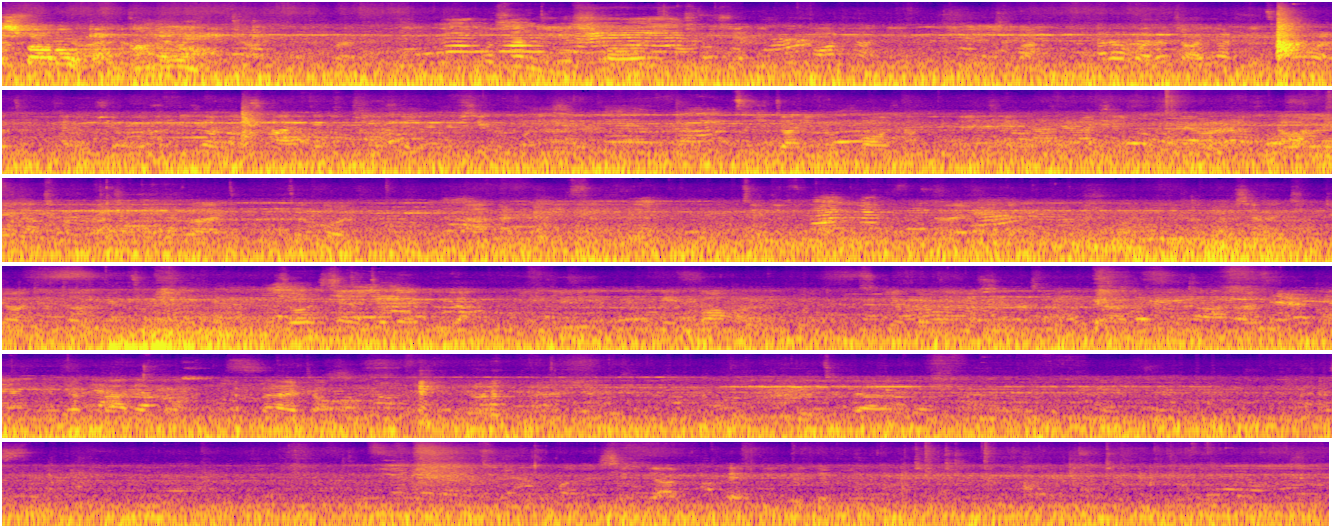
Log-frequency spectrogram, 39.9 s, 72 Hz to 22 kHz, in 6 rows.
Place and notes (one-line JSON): {"title": "Yangpu District, Shanghai - Line 10 (Shanghai Metro)", "date": "2013-11-23 19:10:00", "description": "from Youdian Xincun station to Wujiaochangstation, Binaural recording, Zoom H6+ Soundman OKM II", "latitude": "31.29", "longitude": "121.51", "altitude": "8", "timezone": "Asia/Shanghai"}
